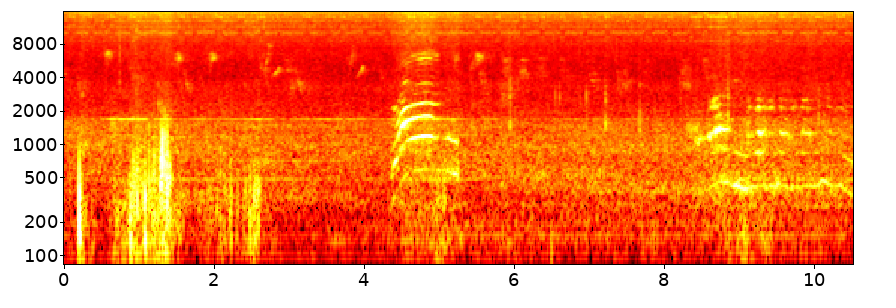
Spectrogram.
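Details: Street cats, a mother and her kittens, at feeding time; rustling and handling noises, a short rising meow in the middle and a fainter wavering meow near the end.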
